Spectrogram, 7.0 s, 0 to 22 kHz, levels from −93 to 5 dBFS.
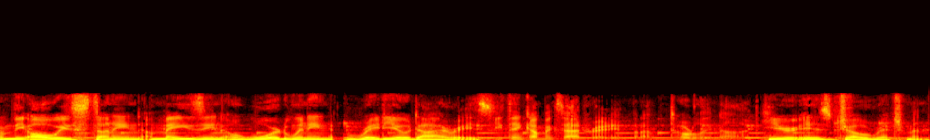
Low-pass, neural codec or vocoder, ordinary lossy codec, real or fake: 7.2 kHz; none; AAC, 48 kbps; real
